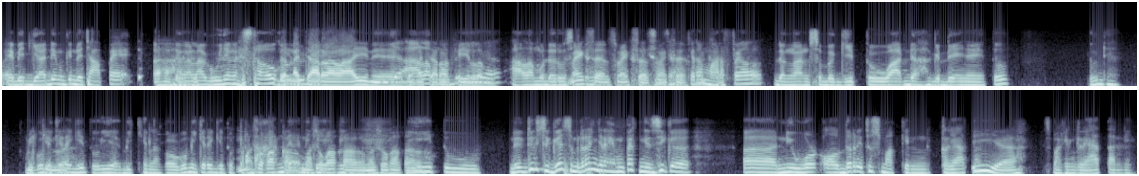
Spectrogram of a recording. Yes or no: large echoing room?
no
